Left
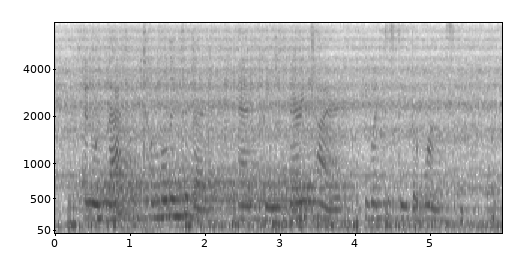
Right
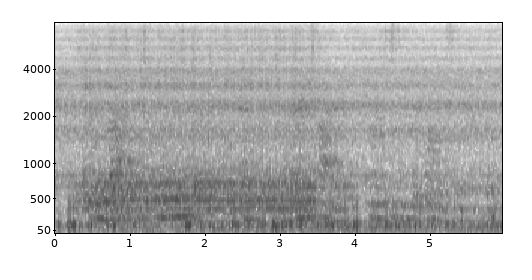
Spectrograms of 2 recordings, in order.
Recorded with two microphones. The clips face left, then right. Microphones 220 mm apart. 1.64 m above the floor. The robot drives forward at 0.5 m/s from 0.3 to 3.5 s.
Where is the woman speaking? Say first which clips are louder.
Left 4 dB; 75° left (ahead or behind), 5 m; by 5.9 s 85° left, 4.5 m.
